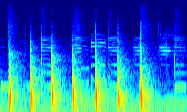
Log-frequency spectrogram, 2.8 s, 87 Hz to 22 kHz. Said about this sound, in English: Yeah, like 4 a.m, I heard knocking on my wall. And okay. I don't live in an apartment. I live in a detached guest house, the one that you once resided in.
